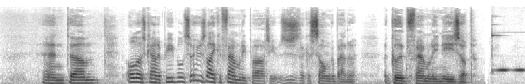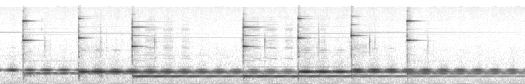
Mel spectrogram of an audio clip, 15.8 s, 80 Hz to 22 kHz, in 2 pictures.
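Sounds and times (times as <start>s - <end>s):
speech: 0.6s - 7.2s
doorbell chime playing a melody: 7.4s - 15.7s.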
